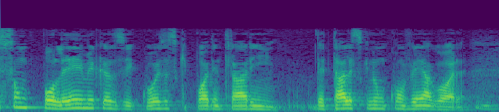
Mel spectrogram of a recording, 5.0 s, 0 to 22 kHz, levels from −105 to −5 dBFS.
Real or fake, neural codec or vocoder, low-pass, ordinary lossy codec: real; none; none; none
